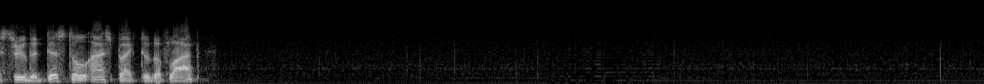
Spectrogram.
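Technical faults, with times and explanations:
1.57 to 1.59 s, 7.30 to 7.48 s and 8.64 to 8.84 s, frames out of order: each spot has a brief garbled flutter. Two neighbouring runs of frames were decoded in swapped order, so the sound plays with its halves exchanged. At 1.57 s each run is about 12 ms, so the glitch is very short. At 7.30 and 8.64 s each run is about 93 ms, so a longer piece audibly scrambles. No time is lost.
5.50 to 6.60 s, robotic sound from repeated short buffers: the sound becomes a rigid, metallic buzz near 188 Hz that only loosely follows the underlying audio. The likely cause is new audio arriving too seldom. The playback fills the gaps by looping the last tiny buffer, about 5.3 ms long, and that repetition rate imposes the fixed 188 Hz pitch. Roughly half the material in this stretch is repeats, and the real audio they replace is skipped.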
